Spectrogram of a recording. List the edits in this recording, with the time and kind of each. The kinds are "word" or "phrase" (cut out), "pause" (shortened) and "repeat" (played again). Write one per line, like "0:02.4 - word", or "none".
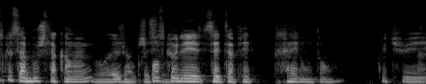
none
